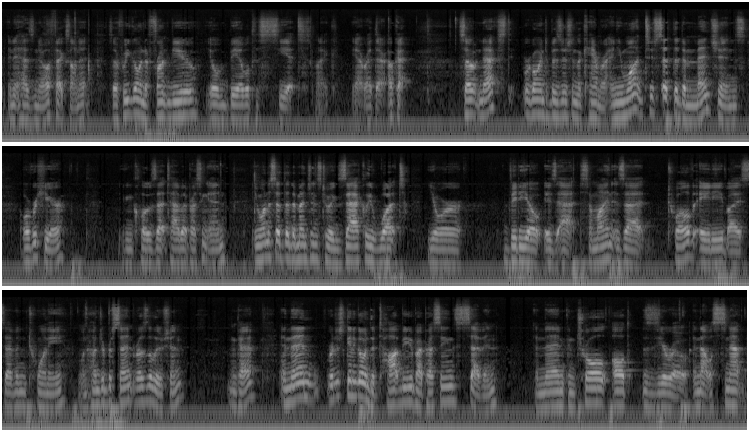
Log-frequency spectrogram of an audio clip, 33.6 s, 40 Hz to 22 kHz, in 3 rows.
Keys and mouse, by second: 1.2 click, 2.1 KP_1, 2.5 KP_5, 5.0-5.9 middle drag, 7.5-11.2 middle drag, 12.3 n, 13.8-15.6 drag, 16.0-23.9 drag, 23.9 KP_0, 25.3 middle click, 27.8 KP_7, 31.4 middle click, 32.3 ctrl+alt+KP_0.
